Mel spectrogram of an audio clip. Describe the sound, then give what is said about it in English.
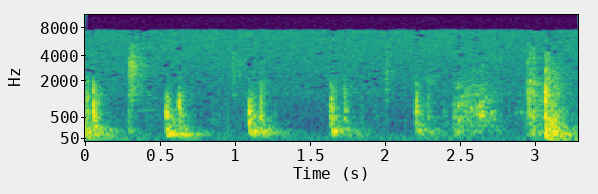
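A door is shut by a lieutenant stepping outside, amid a run of dull wooden thumps, about six knocks and bumps spaced roughly half a second apart, moderately loud with no one talking. “Please step outside and close the door.”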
